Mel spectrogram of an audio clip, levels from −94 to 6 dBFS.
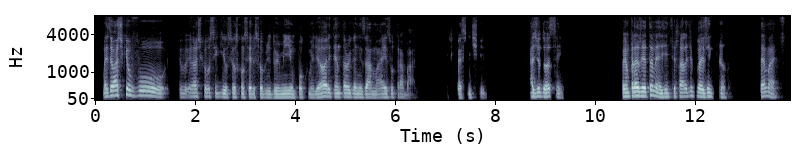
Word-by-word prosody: mas 135 +3 -2
eu 165 - +7
acho 175 0 +1
que - - -1
eu 185 - +4
vou 155 -5 -1 0.2
eu 120 - -12
eu 130 - -7
acho 130 0 -6
que - - -14
eu - - 0
vou 130 - -4
seguir 125 -1 -6
os 115 0 -4
seus 115 -1 -4
conselhos 110 -1 -2
sobre 110 -1 -2
dormir 110 +1 -1
um 105 - -4
pouco 105 0 -6
melhor 110 +6 +1
e 130 - -2
tentar 120 0 -2
organizar 110 -3 -1
mais 105 +1 -6
o 115 - -7
trabalho, 110 -4 -16 0.7
que - - -34
faz - - -6
sentido. - - -14 0.9
Ajudou, 135 +1 +2
sim. - - -12 1.2
Foi 135 - +5
um 135 - +2
prazer 150 0 +9
também, 155 -2 +2
a 120 - +2
gente 125 0 -3
se 140 - -3
fala 135 +1 -2
depois, 140 -5 +1
então, 120 -4 -4 0.6
até 135 - -1
mais. 120 -5 -8
125 Hz, 190 wpm, -23 LUFS, 110-140 Hz, 1.2 s, prazer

